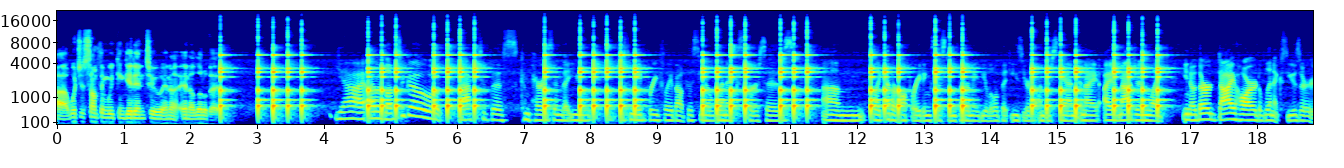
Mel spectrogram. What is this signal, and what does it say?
Tap code, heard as taps on a metal pipe, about 5 knocks a second, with room echo and speech in English. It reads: DOESNT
